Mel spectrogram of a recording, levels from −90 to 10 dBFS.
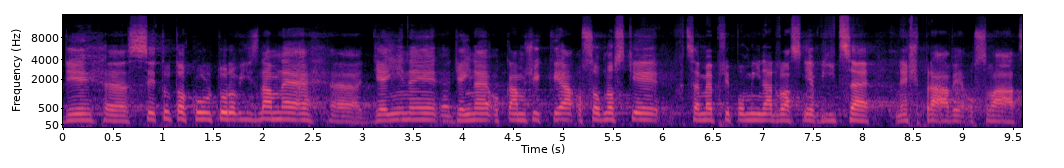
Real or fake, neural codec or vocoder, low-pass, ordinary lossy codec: fake; vocoder, 44.1 kHz, 128 mel bands, Pupu-Vocoder; 14.4 kHz; Opus, 32 kbps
